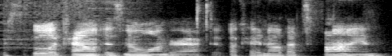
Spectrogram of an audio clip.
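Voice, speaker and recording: A woman's voice: deep voice, fairly even intonation, moderate pace. Exasperated woman livestreamer over background music. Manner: exasperated, dramatic, repeats phrases for emphasis. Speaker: livestreaming VTuber host. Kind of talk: casual livestream chat, ranting.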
